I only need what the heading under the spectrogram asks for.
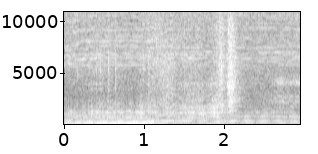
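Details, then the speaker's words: CWA400 electric coolant pump in an AMG rear intercooler loop with ice tank and Needswings heat exchanger, run off a jump box, lines unclamped: steady hum with an uneven rattle about four a second while priming, coolant likely not yet fully circulating. "of a rattling noise. It's probably going to take a little bit to get all the way around."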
